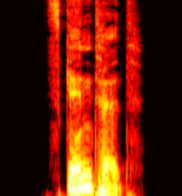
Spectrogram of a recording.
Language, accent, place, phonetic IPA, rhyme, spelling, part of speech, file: German, Germany, Berlin, [ˈskɛntət], -ɛntət, scanntet, verb, De-scanntet.ogg
- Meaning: inflection of scannen: 1. second-person plural preterite 2. second-person plural subjunctive II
